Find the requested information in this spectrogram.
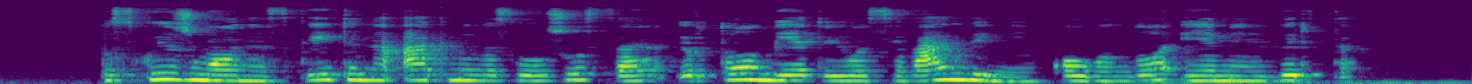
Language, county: Lithuanian, Alytus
